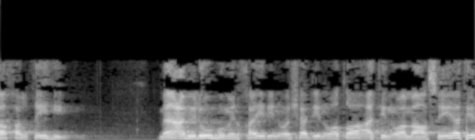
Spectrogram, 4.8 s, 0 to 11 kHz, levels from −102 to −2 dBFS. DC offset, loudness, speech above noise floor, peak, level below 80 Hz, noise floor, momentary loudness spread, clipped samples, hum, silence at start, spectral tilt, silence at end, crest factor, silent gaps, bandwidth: 0.2%; -19 LUFS; 38 dB; -2 dBFS; -54 dBFS; -56 dBFS; 7 LU; under 0.1%; none; 0 s; -5.5 dB/octave; 0 s; 18 dB; none; 6.6 kHz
